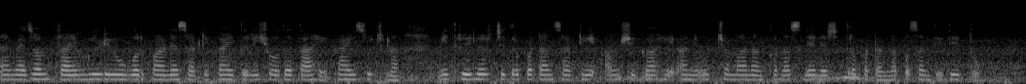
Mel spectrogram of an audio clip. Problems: constant background noise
